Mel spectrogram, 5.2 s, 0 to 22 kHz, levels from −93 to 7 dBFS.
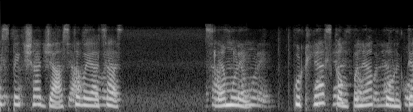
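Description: A speech recording that carries echo with no canceller from start to finish: each phrase is trailed, about a fifth of a second later, by a thinner copy roughly 8 dB quieter. That steady, fixed lag separates it from room reverberation, which smears continuously instead of repeating. From 1.49 to 2.59 s a call audio freeze stretches the last sound into a fading buzz or hiss for 1.08 s, after which speech carries on exactly where it stopped, with nothing skipped, only delayed. It is unlike a dropout, which cuts content out. Packets held up in transit, starving the jitter buffer, are the likely cause.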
